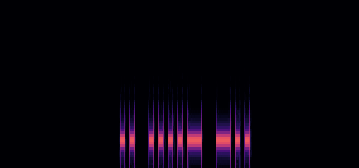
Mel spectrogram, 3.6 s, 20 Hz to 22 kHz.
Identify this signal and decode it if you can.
Morse code, heard as a keyed tone, about 25 wpm, 700 Hz. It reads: I4D
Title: Three Challenging Letter-Number Combinations 25wpm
